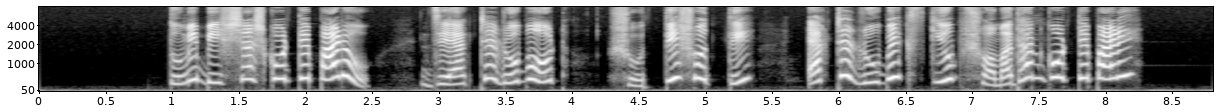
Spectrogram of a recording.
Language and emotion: Bengali, surprised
